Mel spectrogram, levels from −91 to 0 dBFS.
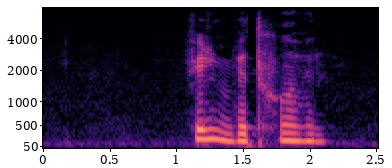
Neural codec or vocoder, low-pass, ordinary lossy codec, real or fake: codec, 16 kHz, 4 kbps, FreqCodec, larger model; none; none; fake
